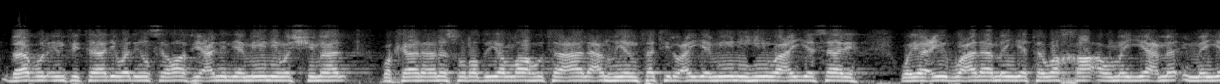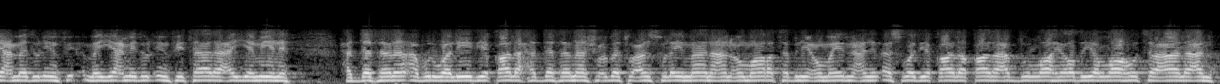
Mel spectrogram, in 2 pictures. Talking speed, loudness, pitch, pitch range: 135 wpm, -10 LUFS, 180 Hz, 180-185 Hz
